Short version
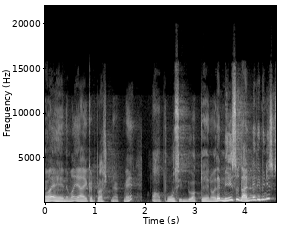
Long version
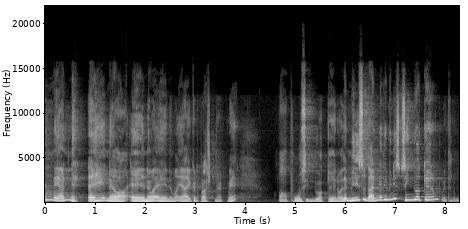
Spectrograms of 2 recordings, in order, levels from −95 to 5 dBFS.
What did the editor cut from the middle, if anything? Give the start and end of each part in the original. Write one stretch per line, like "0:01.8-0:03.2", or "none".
0:04.0-0:04.5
